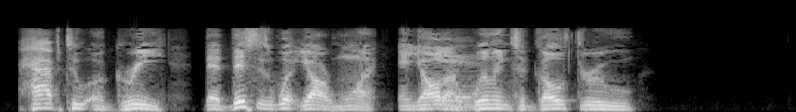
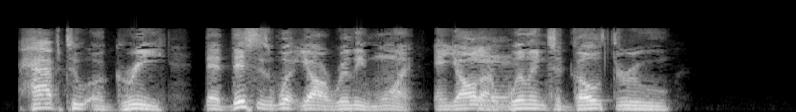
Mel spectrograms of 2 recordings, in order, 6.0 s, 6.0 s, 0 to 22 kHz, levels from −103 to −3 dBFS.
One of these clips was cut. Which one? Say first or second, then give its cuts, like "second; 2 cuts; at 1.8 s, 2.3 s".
first; 1 cut; at 2.5 s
